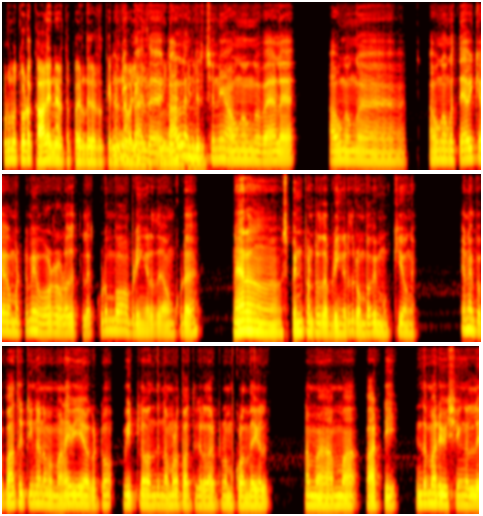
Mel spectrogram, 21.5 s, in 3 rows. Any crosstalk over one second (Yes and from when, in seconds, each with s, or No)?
Yes, from 1.7 s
